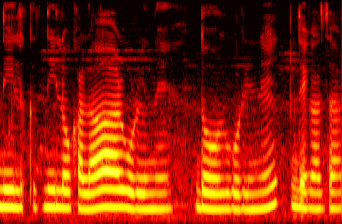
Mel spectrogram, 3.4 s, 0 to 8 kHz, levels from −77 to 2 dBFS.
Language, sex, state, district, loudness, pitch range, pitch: Chakma, female, Tripura, Unakoti, -17 LUFS, 210-235 Hz, 220 Hz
